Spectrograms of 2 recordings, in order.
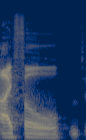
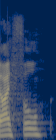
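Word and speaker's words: Eifel: The Eiffel Eifer Eiffel area? Eiffel.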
